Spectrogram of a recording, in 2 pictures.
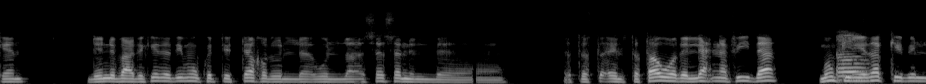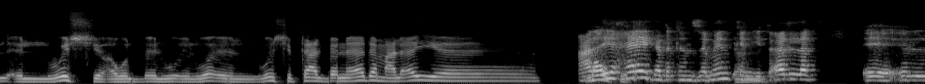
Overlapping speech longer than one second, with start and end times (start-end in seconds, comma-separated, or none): none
